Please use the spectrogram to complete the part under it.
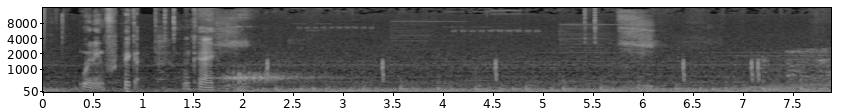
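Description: A menu button clicks.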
